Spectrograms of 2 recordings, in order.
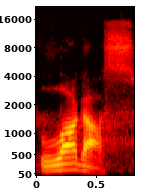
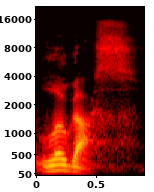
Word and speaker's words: logos: order was the word logos or some people use the pronunciation logos. This is a Greek word um that is kind of like you can pronounce it either way.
